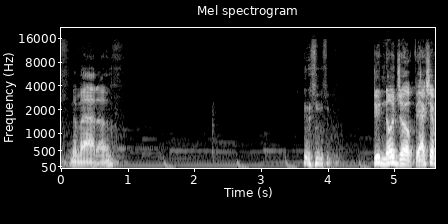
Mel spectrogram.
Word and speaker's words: Nevada: Not Nevada, Nevada.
